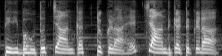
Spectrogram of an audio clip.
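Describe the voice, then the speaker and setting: A woman voicing a gossipy, flattering neighbor who pries into a bride's secrets in an animated storybook. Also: medium pitch, a little slow, no room sound, soft background music, close to an everyday voice. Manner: flattering, prying.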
